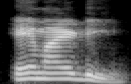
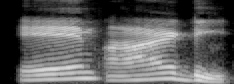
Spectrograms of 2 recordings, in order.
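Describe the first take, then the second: First: Said in the usual way. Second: Slow, drawn-out letters एम, आई, डी; letter-by-letter teaching pace for एम आई डी; spelled out slowly. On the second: Shown as a demonstration. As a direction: stretch each letter of एम आई डी apart.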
